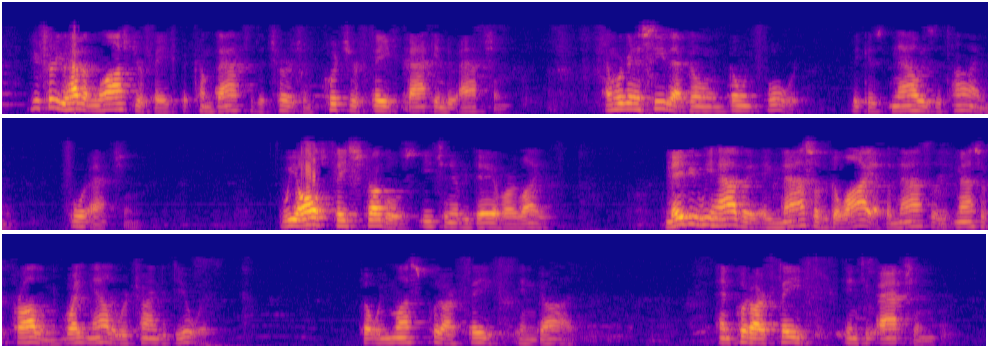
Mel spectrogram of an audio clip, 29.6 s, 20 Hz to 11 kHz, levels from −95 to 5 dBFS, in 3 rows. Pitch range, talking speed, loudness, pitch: 130-180 Hz, 160 wpm, -23 LUFS, 145 Hz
